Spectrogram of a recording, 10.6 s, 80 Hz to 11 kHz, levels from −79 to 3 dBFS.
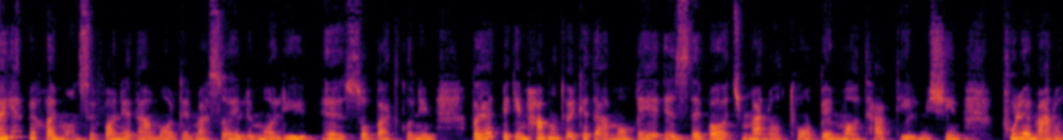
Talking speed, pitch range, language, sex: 145 wpm, 190-250 Hz, Persian, female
